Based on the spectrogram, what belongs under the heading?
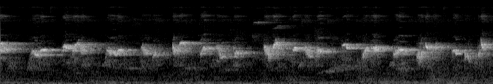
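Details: Sooty-headed bulbul in rapid ropel-style song, used to coax young untrained bulbuls into learning it: a continuous run of bubbly, liquid whistled notes hopping up and down without pause, with a faint low hum underneath.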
